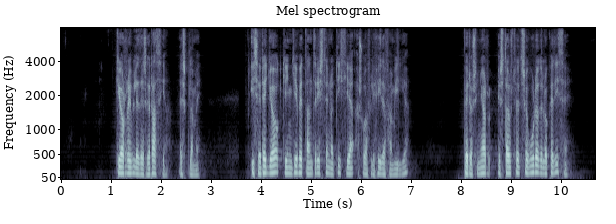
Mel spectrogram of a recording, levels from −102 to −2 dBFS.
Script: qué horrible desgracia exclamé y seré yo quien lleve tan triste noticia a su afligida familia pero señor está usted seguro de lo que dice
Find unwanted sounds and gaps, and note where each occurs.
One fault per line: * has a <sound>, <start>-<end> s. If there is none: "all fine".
all fine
